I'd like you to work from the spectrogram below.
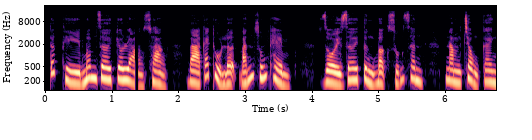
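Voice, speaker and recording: A woman audiobook narrator reading a novel in a dramatic, clear storytelling manner. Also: mid-range voice, measured pace, mellow, no echo, clean studio sound.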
